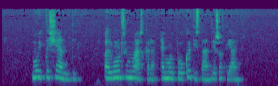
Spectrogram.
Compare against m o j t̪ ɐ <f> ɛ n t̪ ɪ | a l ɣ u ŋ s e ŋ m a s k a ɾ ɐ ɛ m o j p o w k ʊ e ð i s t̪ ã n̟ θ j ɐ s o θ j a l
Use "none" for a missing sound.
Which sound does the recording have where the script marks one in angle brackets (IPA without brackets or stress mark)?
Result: ʃ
